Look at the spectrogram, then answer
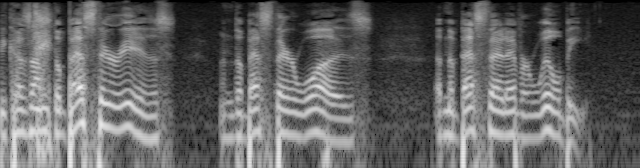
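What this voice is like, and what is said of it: Imitates another person's voice. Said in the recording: “my bad Bret Hart impression.”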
